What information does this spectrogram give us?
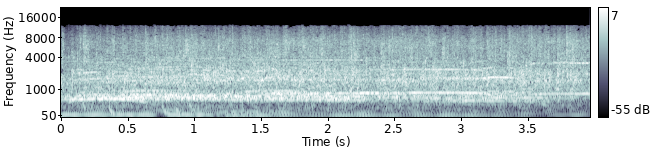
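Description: Loud, sustained audience applause at Richmond Theatre welcoming a comedian onto the stage, a dense, even wash of many hands clapping that holds steady throughout.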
